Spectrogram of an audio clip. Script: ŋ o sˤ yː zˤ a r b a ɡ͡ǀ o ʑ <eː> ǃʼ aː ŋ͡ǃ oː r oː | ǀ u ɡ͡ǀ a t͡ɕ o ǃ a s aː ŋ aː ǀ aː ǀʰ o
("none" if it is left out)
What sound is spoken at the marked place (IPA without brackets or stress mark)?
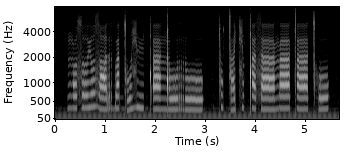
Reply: yː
